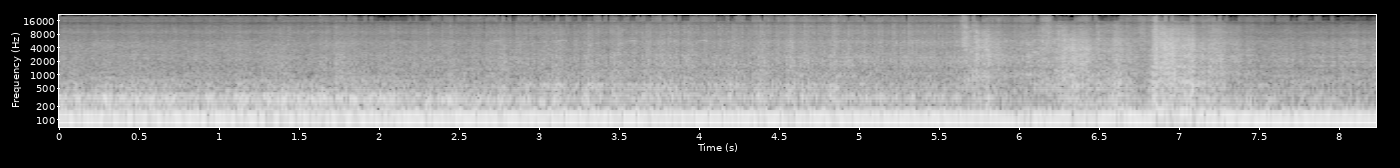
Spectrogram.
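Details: 1968 Mustang V8 on long tube headers, fired with a jumper bypassing a coil power wire fault (power only in crank): deep, loud, even rumble swelling cleanly when blipped and settling back without misses; healthy, normal running.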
